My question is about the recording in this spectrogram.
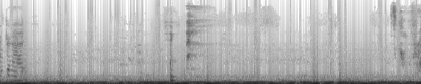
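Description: Loud, steady low rumble of a gondola cabin moving up its cable, heard from inside the cabin, with faint voices under it.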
